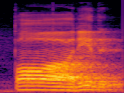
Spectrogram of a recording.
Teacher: ചേർത്തോതുമ്പോൾ വമാ അന ബിതാരിദിൽ മുഅ്മിനീൻ, താരിദ്, ഈ പദത്തിൽ താഇനും അലിഫിനും തഫ്ഖീം കൊടുക്കണം. മറ്റക്ഷരങ്ങൾക്കൊന്നും തഫ്ഖീം വരുന്നില്ല.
